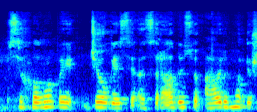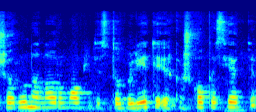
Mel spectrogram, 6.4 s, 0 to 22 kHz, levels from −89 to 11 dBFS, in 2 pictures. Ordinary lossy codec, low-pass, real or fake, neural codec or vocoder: MP3, 64 kbps; 14.4 kHz; fake; codec, 44.1 kHz, 7.8 kbps, Pupu-Codec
